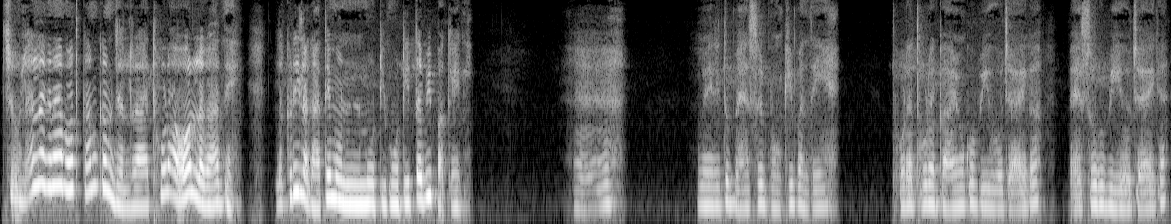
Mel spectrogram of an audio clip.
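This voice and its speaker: Cartoon mother-in-law: a woman doing a bossy older village matriarch, high voice, loud and scolding. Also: expressive, unhurried, husky, heavily acted. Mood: muttering. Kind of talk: cartoon voice acting.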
